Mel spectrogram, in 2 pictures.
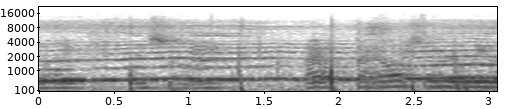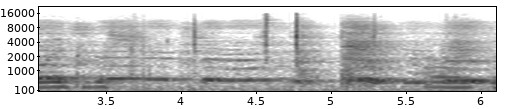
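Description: A person humming a long, slightly wavering note without words, broken off a few times, over scattered light clicks and taps.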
